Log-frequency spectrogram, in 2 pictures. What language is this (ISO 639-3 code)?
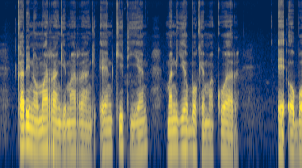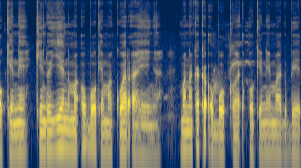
luo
